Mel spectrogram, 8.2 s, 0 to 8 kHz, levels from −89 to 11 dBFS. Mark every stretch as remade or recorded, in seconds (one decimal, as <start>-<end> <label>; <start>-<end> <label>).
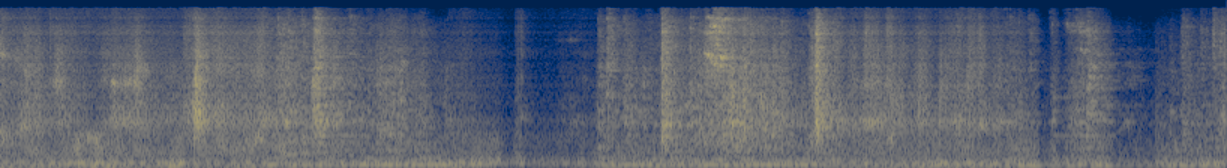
0.0-1.8 remade; 1.8-3.0 recorded; 3.0-4.0 remade; 4.0-5.6 recorded; 5.6-6.7 remade; 6.7-8.2 recorded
